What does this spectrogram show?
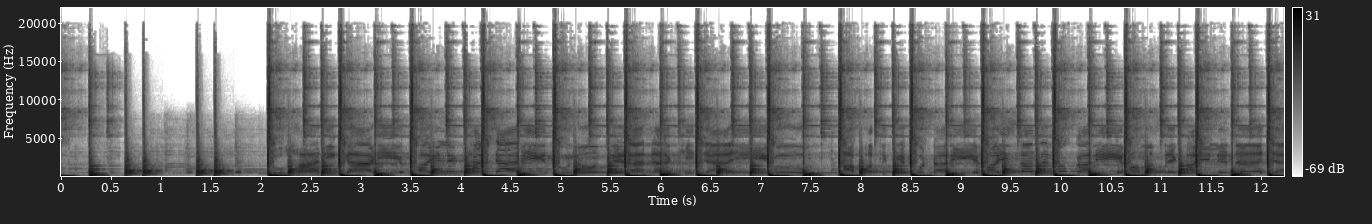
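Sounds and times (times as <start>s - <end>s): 
Bhojpuri dholak bass mix: 0.0s - 12.2s.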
